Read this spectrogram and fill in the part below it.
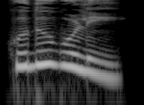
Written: ಕುದುಗುಳಿ

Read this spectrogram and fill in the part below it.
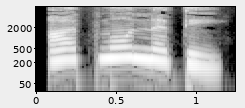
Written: ಆತ್ಮೋನ್ನತಿ

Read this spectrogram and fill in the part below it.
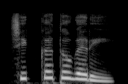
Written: ಚಿಕ್ಕತೊಗರಿ

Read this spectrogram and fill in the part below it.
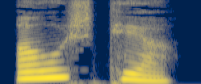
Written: ಔಷ್ಠ್ಯ

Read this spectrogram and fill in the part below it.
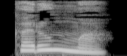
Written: ಗರಮ್

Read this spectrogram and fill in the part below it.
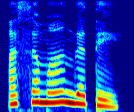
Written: ಅಸಮಾಂಗತೆ

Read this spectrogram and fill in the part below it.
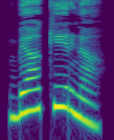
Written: ಬ್ಯಾಕೀರ್ಣ

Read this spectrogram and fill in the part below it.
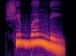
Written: ಶಿಬಂದಿ

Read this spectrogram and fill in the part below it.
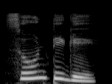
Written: ಸೋಂಟಿಗೆ

